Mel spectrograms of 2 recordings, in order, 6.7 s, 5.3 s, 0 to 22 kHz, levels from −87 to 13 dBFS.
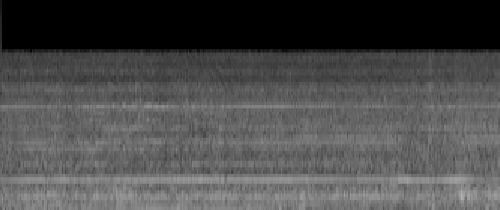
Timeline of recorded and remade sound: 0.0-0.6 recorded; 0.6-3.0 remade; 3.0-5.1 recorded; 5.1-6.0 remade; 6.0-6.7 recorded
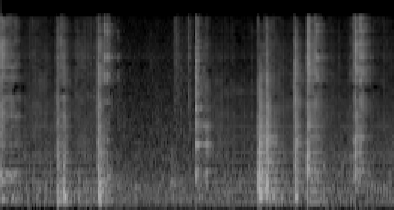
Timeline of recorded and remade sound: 0.0-1.4 remade; 1.4-2.7 recorded; 2.7-5.3 remade

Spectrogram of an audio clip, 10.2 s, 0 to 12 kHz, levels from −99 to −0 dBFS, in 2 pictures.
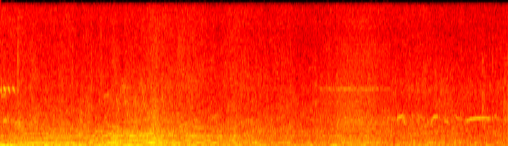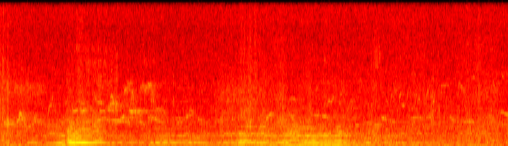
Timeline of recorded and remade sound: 0.0-3.2 recorded; 3.2-3.9 remade; 3.9-10.2 recorded

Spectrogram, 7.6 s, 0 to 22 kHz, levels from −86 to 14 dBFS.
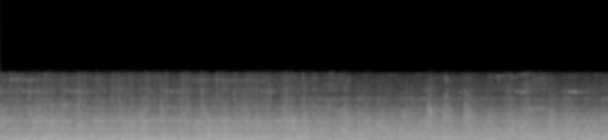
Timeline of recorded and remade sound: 0.0-7.6 recorded

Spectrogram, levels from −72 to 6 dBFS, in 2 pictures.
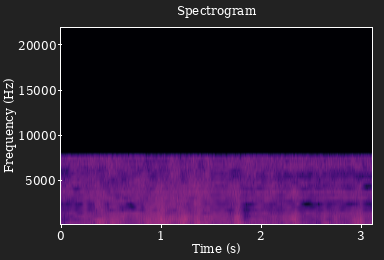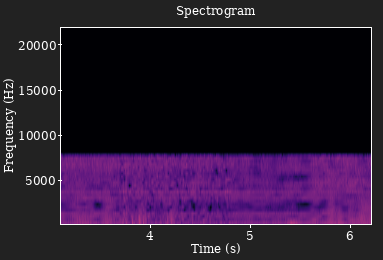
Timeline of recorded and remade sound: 0.0-3.7 remade; 3.7-4.8 recorded; 4.8-6.2 remade

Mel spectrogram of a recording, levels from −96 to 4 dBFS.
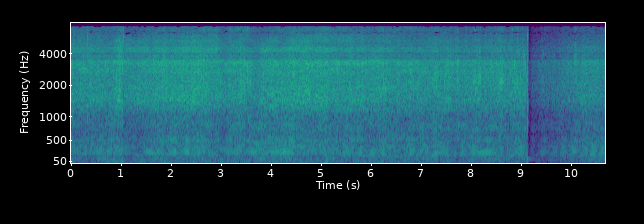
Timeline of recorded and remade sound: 0.0-1.7 remade; 1.7-2.7 recorded; 2.7-7.8 remade; 7.8-10.7 recorded

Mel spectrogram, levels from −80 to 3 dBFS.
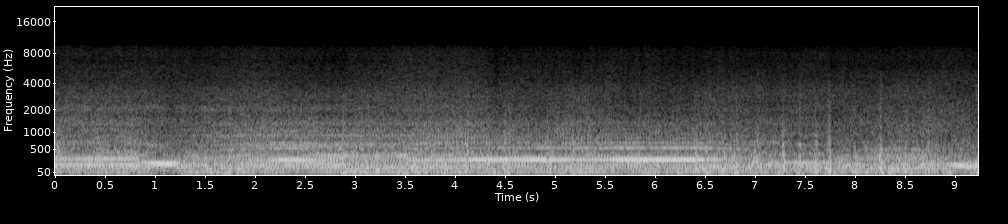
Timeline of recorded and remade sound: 0.0-7.0 recorded; 7.0-7.7 remade; 7.7-9.2 recorded

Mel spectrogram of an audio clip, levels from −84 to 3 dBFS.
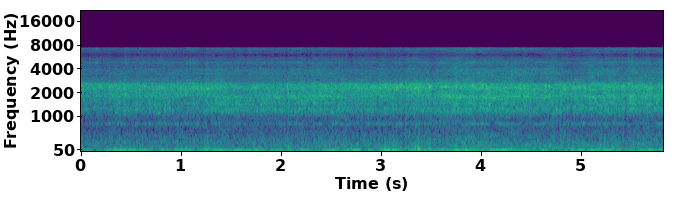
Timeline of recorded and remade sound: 0.0-3.5 recorded; 3.5-5.2 remade; 5.2-5.8 recorded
